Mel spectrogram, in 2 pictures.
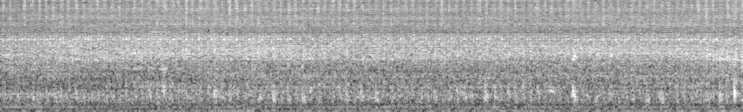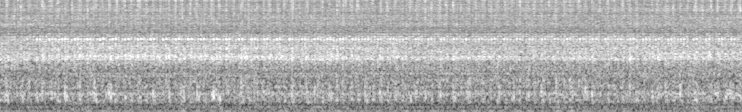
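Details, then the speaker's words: Mahindra Scorpio idling with an uneven rattling knock from the gearbox; mechanic identifies a failed gearbox bearing, gearbox to be removed. "या gear का आवाज है बरिंग बरिंग का"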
